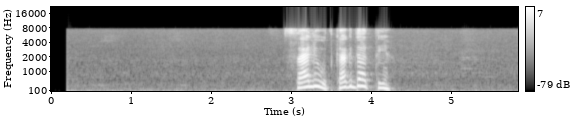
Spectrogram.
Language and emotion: Russian, positive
